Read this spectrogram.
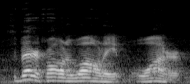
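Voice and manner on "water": ordinary talk, nothing marked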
